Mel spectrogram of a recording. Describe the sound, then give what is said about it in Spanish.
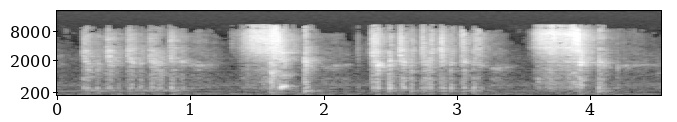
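Rapid clattering clicks come in four close bursts, separated by brief pauses, as someone mimes typing on an invisible typewriter. They are fairly loud, with no talking. “Mira cómo lo escribo en mi máquina de escribir invisible.”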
